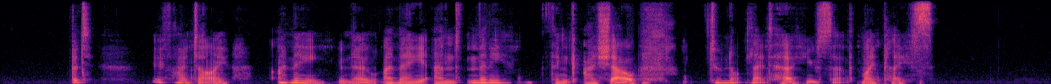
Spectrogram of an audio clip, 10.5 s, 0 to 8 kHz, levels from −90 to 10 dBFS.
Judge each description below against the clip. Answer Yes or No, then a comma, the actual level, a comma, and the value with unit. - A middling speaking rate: No, slow, 125 wpm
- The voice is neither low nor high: Yes, medium, 160 Hz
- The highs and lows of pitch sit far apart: No, average, 3.1 semitones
